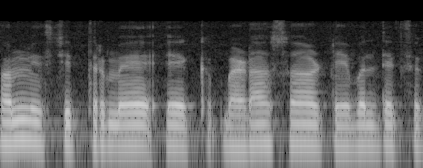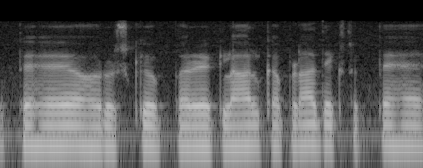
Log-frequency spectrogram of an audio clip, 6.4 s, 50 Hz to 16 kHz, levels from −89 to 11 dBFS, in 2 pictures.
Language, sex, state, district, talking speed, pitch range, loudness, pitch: Hindi, male, Bihar, Gaya, 180 wpm, 105-115 Hz, -20 LUFS, 110 Hz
